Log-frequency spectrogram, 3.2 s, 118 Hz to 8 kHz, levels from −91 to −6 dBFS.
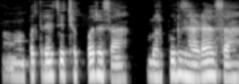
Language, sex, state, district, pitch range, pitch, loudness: Konkani, female, Goa, North and South Goa, 165-185 Hz, 180 Hz, -18 LUFS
